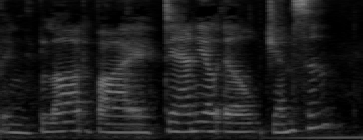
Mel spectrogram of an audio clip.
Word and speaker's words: Jensen: by Daniel ill Jensen or is it Yensen because we've got Yensen as a last name in Denmark and then you don't pronounce it as an English J but if she's not Scandinavian I think it's still Jensen do you guys know it's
